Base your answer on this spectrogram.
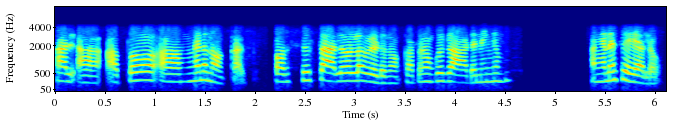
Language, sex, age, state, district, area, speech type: Malayalam, female, 30-45, Kerala, Palakkad, rural, conversation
